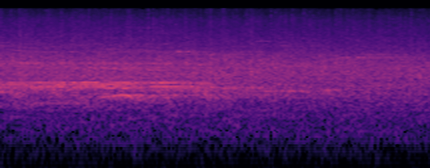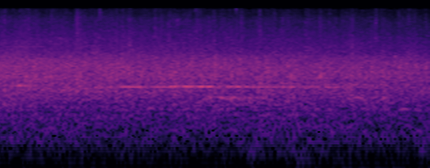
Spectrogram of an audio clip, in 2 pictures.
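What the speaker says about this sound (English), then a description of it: "So once another applause for the choir." A concert audience at an all-Philadelphia high school music festival applauds the choir, a broad, steady wash of clapping that stays even and sustained throughout.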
